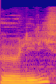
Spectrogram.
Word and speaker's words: Lilith: On découvre son nom dans cet épisode, donc Lilith, hein, donc ça se prononce à l'anglaise, qui du coup a le kanji Waru, donc le mal.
